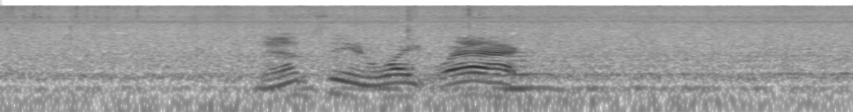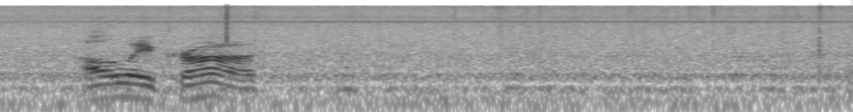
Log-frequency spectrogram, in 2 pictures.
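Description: Honeybees buzz around beehive supers in a bee yard, a steady close hum through the whole stretch, broken twice by a man's brief speech.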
